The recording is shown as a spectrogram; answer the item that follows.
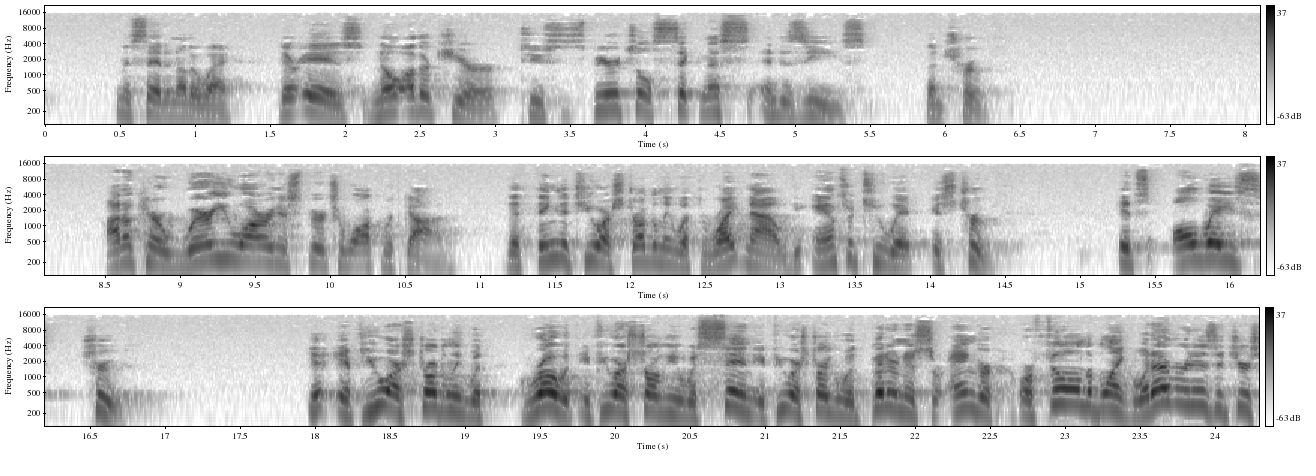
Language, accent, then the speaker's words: English; Flint, Michigan, United States; I grew up in the city, so if you don't know this, I grew up in Flint, Michigan, so I lived on a four-lane road. Across from my house was a fire station.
